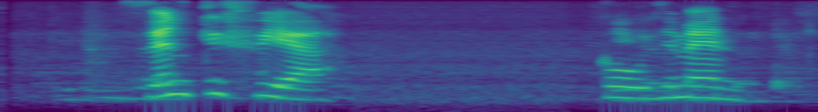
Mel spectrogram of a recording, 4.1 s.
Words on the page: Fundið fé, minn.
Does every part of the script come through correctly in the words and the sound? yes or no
no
